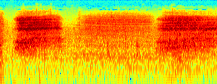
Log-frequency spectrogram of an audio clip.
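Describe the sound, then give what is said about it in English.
Deep breaths: two loud, noisy rushes of air, each under a second long, are separated by a quieter steady hiss. No talk is heard. “Breathe deeply. Perhaps a breath of fresh air will clear our minds.”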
